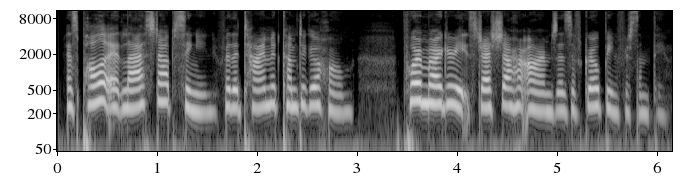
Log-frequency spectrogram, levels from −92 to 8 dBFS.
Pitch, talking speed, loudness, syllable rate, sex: 245 Hz, 245 wpm, -17 LUFS, 6.4 syllables/s, female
